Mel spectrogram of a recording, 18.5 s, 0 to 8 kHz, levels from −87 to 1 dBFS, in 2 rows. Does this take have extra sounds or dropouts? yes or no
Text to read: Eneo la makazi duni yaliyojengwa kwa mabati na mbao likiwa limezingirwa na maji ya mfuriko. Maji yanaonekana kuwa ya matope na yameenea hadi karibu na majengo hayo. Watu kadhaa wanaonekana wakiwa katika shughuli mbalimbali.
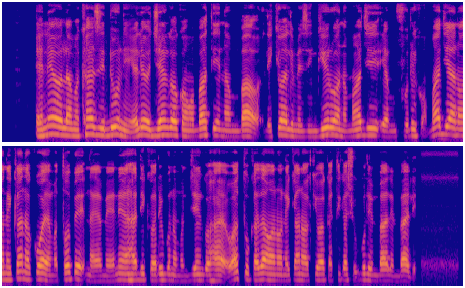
no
